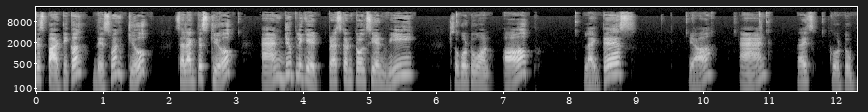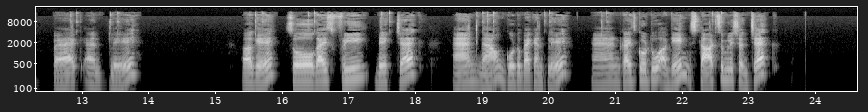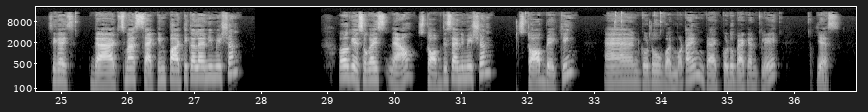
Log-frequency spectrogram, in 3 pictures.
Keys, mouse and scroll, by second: 1.5-2.1 scroll up 2, 2.8 shift+middle click, 3.3-4.0 scroll down 2, 4.8 ctrl+c, 5.2 ctrl+v, 6.4 click, 9.0-10.0 middle drag, 10.2 shift+middle click, 10.9 drag, 11.3-11.6 scroll up 2, 11.7 shift+middle click, 12.9 click, 13.5 click, 15.7 click, 16.4 click, 17.5 click, 18.9 click, 19.2 click, 20.0 click, 20.2 ctrl+z, 20.8 click, 22.5 click, 23.8 click, 27.5 scroll up 1, 27.6 shift+middle drag, 27.8 shift+middle click, 28.1-28.6 scroll up 5, 28.5-29.1 shift+middle drag, 30.7 middle click, 32.0 click, 33.4 click, 33.9 click, 35.9-36.3 shift+middle drag.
